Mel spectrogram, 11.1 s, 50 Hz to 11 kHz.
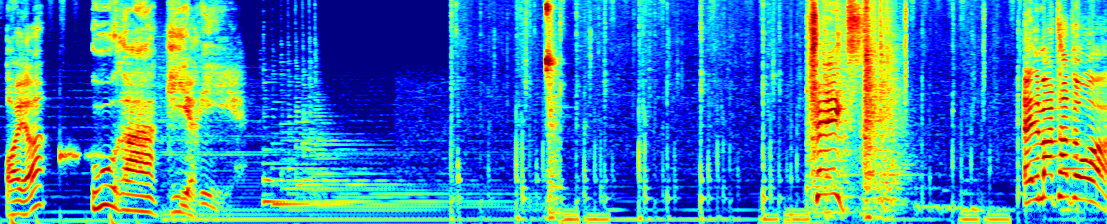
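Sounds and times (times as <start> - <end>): low steady music: 0.0 - 11.0.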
